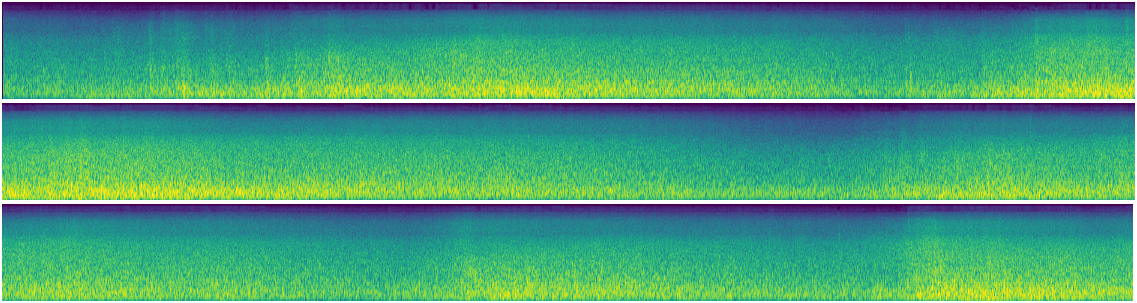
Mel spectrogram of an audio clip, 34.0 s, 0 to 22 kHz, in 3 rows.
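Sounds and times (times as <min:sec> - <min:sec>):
ocean waves on shore: 0:00.0 - 0:33.9.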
